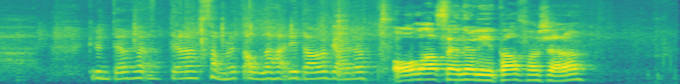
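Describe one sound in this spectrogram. A middle-aged woman speaks calmly and close by.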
